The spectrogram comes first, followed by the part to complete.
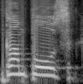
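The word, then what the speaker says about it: compose: अब देखिए 2 कॉन्सोनेंट के बीच में ओ आई है, इसकी उच्चारण आ होगी, और ओ के बाद कॉन्सोनेंट ई आई है, इस ओ की उच्चारण ओ होगी, इसलिए कंपोज कहते हैं। यहाँ आ, यहाँ ओ, कंपोज।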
